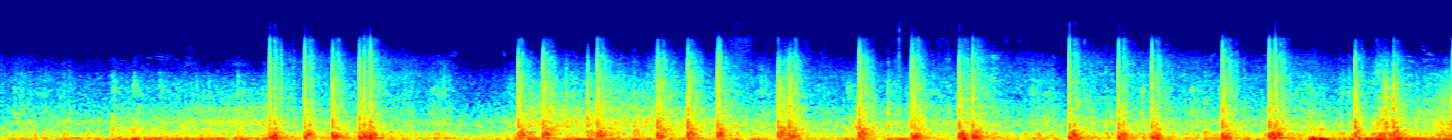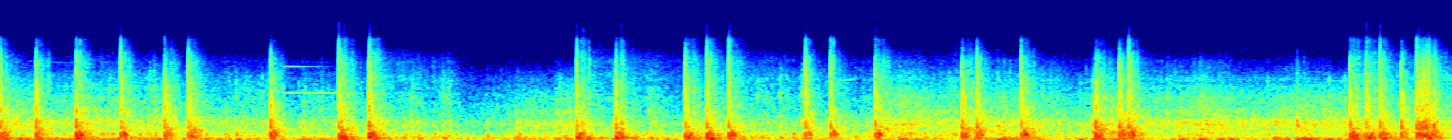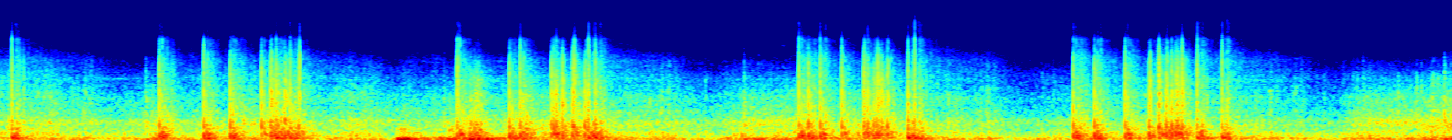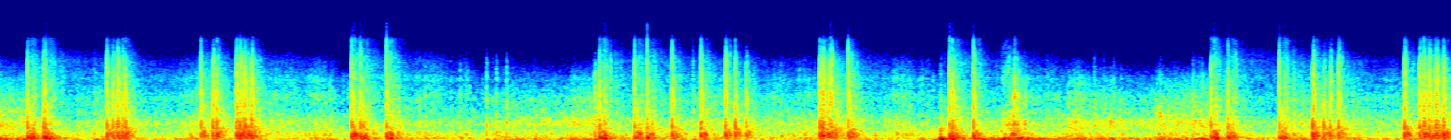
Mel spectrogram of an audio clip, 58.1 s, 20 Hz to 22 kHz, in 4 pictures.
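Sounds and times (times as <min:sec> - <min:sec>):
fireworks bangs: 0:00.0 - 0:58.0
rolling rumble of echoes: 0:00.0 - 0:58.0.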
